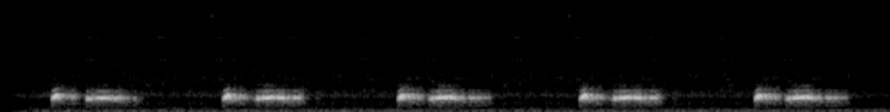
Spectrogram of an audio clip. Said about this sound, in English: So one more time, here's the cooing and call of the band-tailed pigeon.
